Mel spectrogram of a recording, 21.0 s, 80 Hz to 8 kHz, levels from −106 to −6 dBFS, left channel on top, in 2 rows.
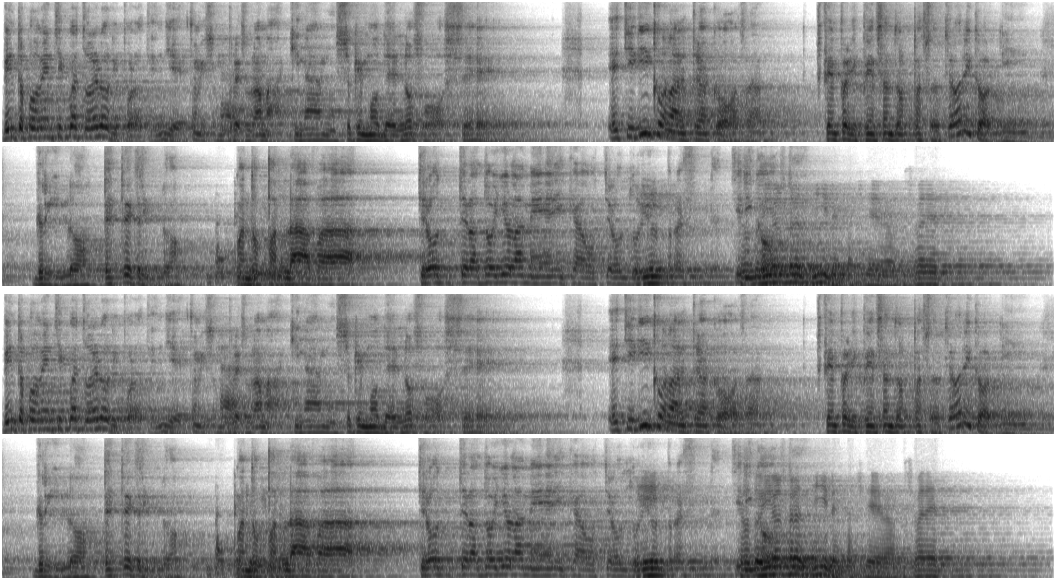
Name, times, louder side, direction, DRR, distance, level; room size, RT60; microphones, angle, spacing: voice 1, 0.0-5.2 5.6-5.8 6.1-7.7 8.2-10.3 10.8-12.3 12.9-14.1 14.7-18.6, left 1 dB, 15° left, 7 dB, 0.4 m, -24 dB
voice 2, 12.6-13.4 16.8-17.2 17.9-19.9, right 2 dB, 50° right, 6 dB, 0.7 m, -22 dB
12.5 x 5.0 x 7.3 m, 2.7 s
head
